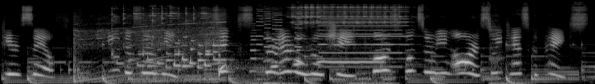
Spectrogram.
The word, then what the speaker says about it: Ferrero Rocher: The name is of Italian origin, and in Italian the CH is pronounced like K, but since it's international brand now, most people prefer the sh sound.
